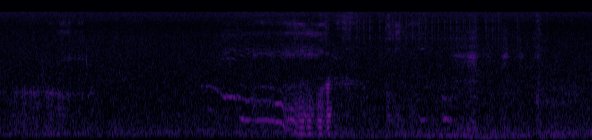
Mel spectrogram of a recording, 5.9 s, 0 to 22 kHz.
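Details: 11 A Chihuahua, unhappy that another dog is hogging the bed, gives a quiet, wavering gurgle that slides downward and breaks into a goat-like bleat.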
